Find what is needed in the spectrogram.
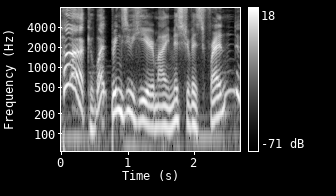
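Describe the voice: A man's put-on character voice, high-pitched and cheerful in tone, at a moderate pace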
